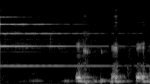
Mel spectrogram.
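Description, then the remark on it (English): A bright, metallic bell ding rings with a sustained shimmering tone, struck again about three times in quick succession, fairly loud. “Ring that bell”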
